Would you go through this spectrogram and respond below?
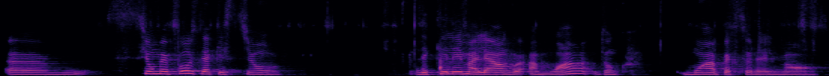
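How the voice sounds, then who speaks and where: A woman's voice: mid-range voice, steady tone, unhurried. A woman therapist whose first language is Spanish, speaking hesitantly with many restarts and fillers.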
